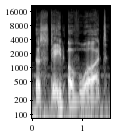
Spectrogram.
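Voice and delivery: low, slow suspicious creature voice. Acted. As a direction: lage wantrouwige stem. Creature demands an answer.

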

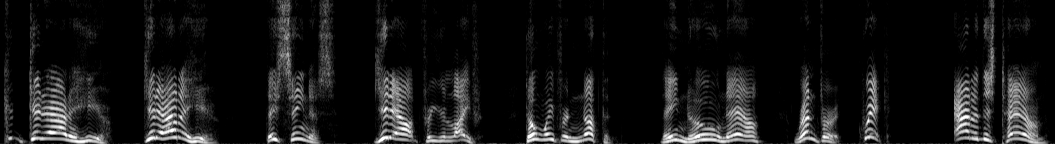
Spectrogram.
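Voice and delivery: panicked, trembling urgent cry; trembling whisper. A narrator's reading. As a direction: beg him to run, terrified. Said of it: "as a trembling whisper".

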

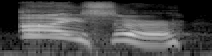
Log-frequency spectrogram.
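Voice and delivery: high, strained shout back; recruit's reply. A narrator's reading. Recruit to bellowing drill master, strained shout.

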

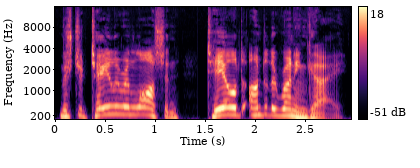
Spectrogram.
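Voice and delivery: plain reading voice

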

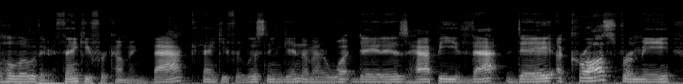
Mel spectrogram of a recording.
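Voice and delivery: normal talking voice

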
